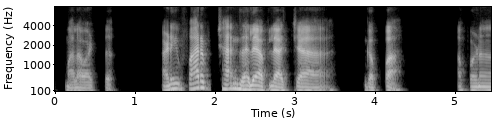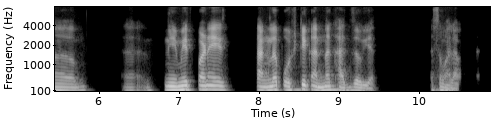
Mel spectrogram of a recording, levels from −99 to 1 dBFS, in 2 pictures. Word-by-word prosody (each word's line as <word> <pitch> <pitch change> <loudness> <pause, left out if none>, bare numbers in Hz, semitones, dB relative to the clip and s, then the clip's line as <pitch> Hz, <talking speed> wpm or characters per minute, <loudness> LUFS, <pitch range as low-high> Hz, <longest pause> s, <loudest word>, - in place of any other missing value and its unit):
मला 100 0 -4
वाटतं. 100 -1 -8 0.6
आणि 155 +7 +2
फार 200 +5 +5 0.2
छान 165 +2 +3
झाल्या 145 0 +7
आपल्या 130 -1 +5
आजच्या 120 +2 +1 0.8
गप्पा. 110 +3 -1 0.8
आपण 125 0 -6
अ, 120 0 -7 0.5
नियमितपणे 140 +2 +3
चांगलं 130 0 -2
पौष्टिक 135 +3 -1
अन्न 130 +1 +1
खात 110 -3 -4
जाऊयात 100 -5 -4 0.7
असं - - -9
मला - - -6
वाटतं. - - -24
125 Hz, 110 wpm, -26 LUFS, 115-140 Hz, 0.8 s, झाल्या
